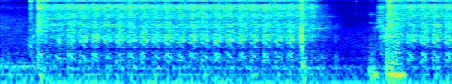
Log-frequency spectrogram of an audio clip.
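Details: Hyundai Sonata YF LPI (LPG) that won't start: steady, rhythmic starter cranking that never catches; the humming fuel pump gives inadequate pressure because its plastic housing has broken off.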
